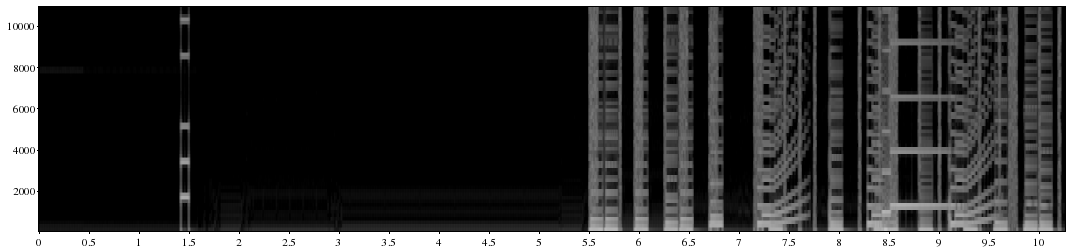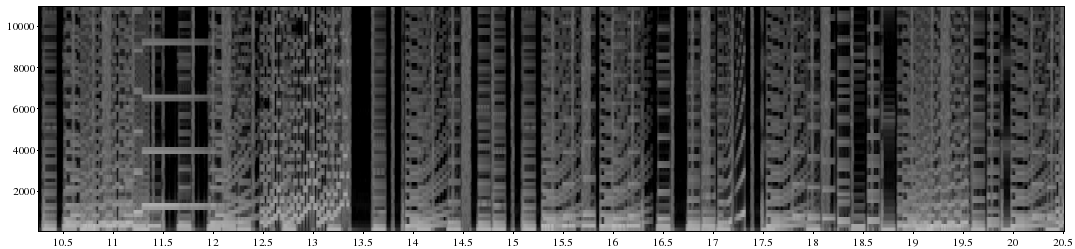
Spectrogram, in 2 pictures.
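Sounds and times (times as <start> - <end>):
Famicom cartridge game audio: 5.5 - 20.5.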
